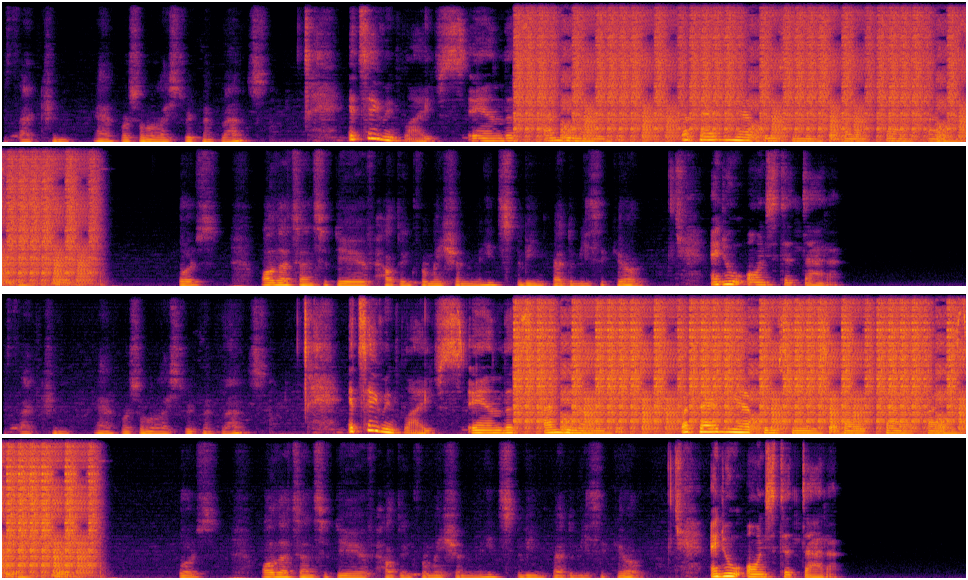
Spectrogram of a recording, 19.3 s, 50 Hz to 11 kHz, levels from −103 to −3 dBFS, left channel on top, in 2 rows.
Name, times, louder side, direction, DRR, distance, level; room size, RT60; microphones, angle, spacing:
voice 1, 0.0-2.6 11.4-16.0, left 2 dB, 40° left, 0.4 m, -33 dB
voice 2, 3.0-6.2 6.5-10.4 16.4-18.0, right 6 dB, 80° right, 0.3 m, -26 dB
sound 1, 5.1-10.6, right 5 dB, 35° right, 0.7 m, -25 dB
4.0 x 2.2 x 2.2 m
head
